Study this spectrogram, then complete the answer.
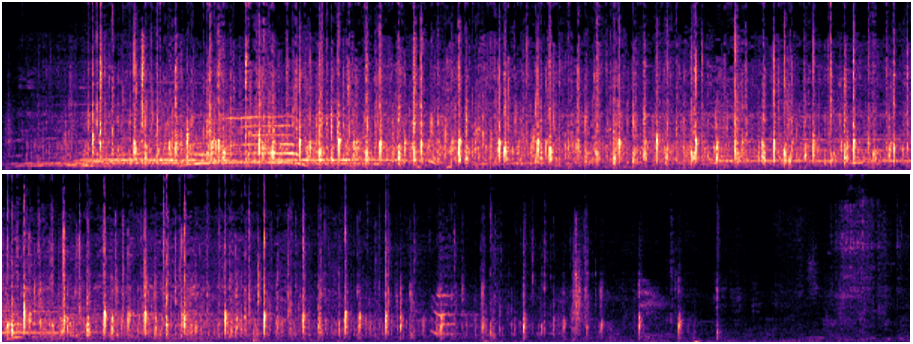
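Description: Graduation ceremony audience giving a long, loud round of applause with cheering, dense clapping that holds steady before slowly thinning out, with crowd voices and whistles mixed in.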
